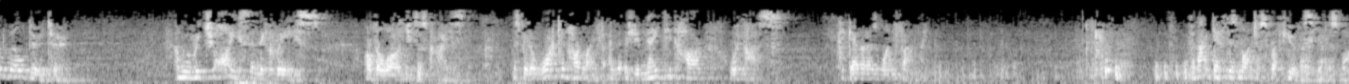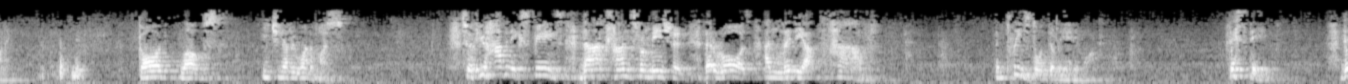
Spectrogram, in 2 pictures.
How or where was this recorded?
large echoing room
